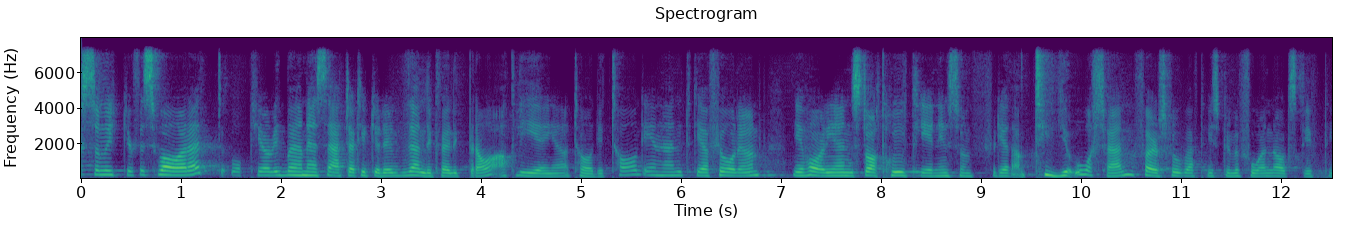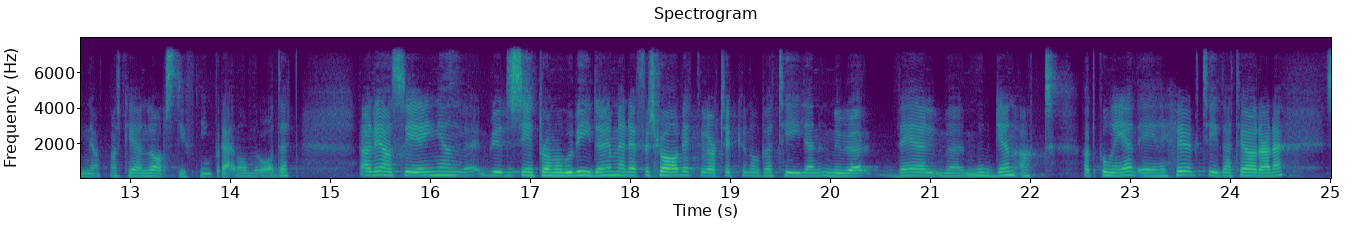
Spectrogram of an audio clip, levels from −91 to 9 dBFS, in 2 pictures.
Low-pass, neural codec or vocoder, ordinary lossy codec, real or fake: 7.2 kHz; codec, 16 kHz, 0.5 kbps, X-Codec, HuBERT features, trained on balanced general audio; none; fake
